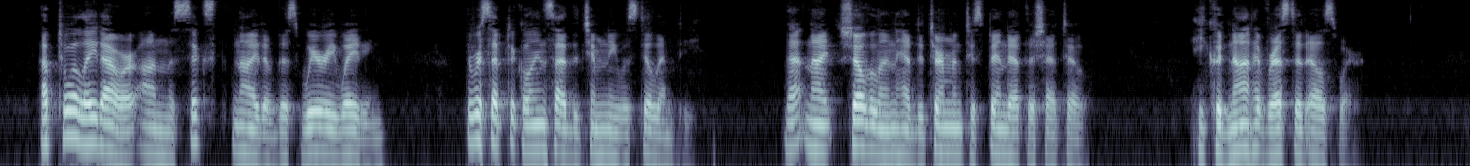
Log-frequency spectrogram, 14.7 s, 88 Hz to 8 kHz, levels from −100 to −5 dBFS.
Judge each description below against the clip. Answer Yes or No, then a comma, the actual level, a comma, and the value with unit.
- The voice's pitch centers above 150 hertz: No, low, 125 Hz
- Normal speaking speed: Yes, average, 150 wpm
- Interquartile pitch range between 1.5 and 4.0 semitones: Yes, average, 3.5 semitones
